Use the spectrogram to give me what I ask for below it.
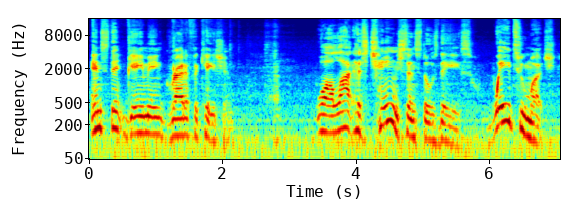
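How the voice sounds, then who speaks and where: This middle-aged man hosts a gaming channel, giving viewers a casual monologue with colloquial, emphatic showmanship and faintly slurred words, as if his mouth were swollen. He speaks slowly in a mid-range, very animated, somewhat bright voice. A little hiss or hum is audible.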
